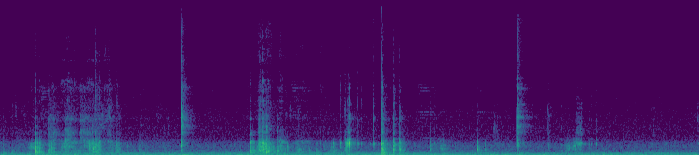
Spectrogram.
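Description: Scattered clicks, knocks and rattles of a hand-wired test circuit being handled: a plastic light fixture with bulb, a switch box and cable with plug picked up and moved about, over a steady low hum.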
